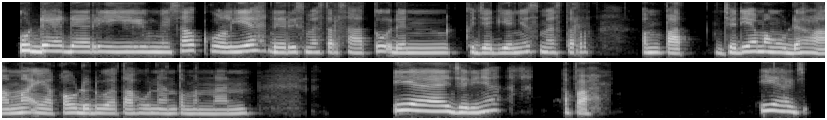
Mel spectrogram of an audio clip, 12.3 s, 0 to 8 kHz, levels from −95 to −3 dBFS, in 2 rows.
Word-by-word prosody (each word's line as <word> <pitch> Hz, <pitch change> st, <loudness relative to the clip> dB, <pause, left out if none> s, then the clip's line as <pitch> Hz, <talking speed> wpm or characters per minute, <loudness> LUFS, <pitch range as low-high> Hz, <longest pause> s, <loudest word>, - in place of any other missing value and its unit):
Udah 280 Hz, -1 st, +7 dB
dari 245 Hz, -1 st, 0 dB
misal 235 Hz, +5 st, +1 dB
kuliah 260 Hz, +2 st, +2 dB
dari 225 Hz, -1 st, +1 dB
semester 225 Hz, -1 st, -2 dB
1 215 Hz, +4 st, -3 dB
dan 205 Hz, -1 st, -1 dB, 0.2 s
kejadiannya 205 Hz, +1 st, 0 dB
semester 225 Hz, -2 st, -5 dB, 0.4 s
4. 200 Hz, -4 st, +1 dB, 0.2 s
Jadi 225 Hz, +5 st, +2 dB
emang 245 Hz, -3 st, +3 dB
udah 200 Hz, +1 st, +2 dB
lama 195 Hz, 0 st, 0 dB
ya 185 Hz, -3 st, -3 dB
Kak, 195 Hz, -, -2 dB
udah 200 Hz, -1 st, +1 dB
2 190 Hz, -1 st, -2 dB
tahunan 180 Hz, -1 st, -4 dB
temenan. 170 Hz, +1 st, -6 dB, 1.0 s
Iya, 310 Hz, +1 st, +4 dB, 0.3 s
jadinya 220 Hz, +6 st, +2 dB, 0.5 s
apa? -, -, 0 dB, 1.3 s
Iya, 300 Hz, 0 st, +2 dB
ja 225 Hz, -, -11 dB
220 Hz, 125 wpm, -25 LUFS, 195-245 Hz, 1.3 s, Udah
